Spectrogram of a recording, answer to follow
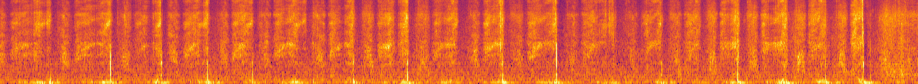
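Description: Knife blade shaving curls down a wooden stick, making a feather stick: a steady run of short scraping strokes on the wood, about two a second.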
